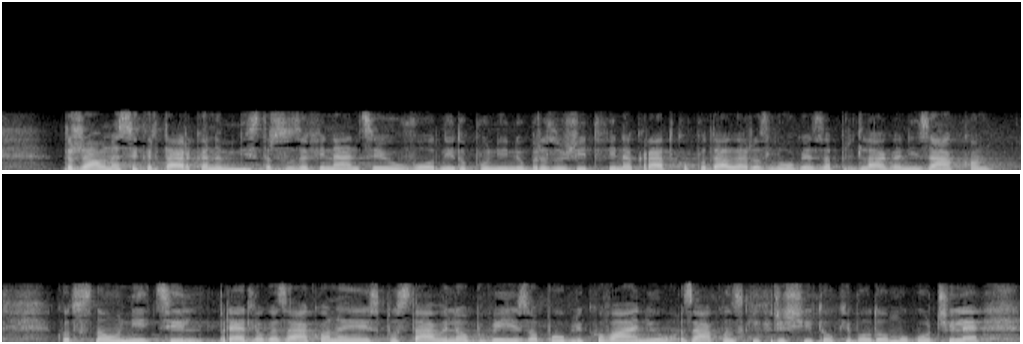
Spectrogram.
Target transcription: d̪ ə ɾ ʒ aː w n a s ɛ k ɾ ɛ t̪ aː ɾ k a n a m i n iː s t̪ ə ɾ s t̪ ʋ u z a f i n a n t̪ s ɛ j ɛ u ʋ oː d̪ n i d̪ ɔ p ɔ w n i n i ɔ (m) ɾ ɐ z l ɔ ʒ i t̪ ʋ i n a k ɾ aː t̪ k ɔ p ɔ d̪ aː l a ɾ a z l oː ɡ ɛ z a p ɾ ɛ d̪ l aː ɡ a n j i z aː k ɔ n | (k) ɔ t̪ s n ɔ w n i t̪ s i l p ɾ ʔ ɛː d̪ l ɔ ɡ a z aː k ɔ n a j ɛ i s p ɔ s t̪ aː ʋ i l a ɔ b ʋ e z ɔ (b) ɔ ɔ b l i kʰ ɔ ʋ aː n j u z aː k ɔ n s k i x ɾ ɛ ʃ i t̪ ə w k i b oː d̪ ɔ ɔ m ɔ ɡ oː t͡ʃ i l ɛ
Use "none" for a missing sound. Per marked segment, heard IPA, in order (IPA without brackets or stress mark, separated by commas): b, k, p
